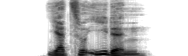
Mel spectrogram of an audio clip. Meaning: inflection of jazzoid: 1. strong genitive masculine/neuter singular 2. weak/mixed genitive/dative all-gender singular 3. strong/weak/mixed accusative masculine singular 4. strong dative plural
- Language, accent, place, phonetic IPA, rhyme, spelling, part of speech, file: German, Germany, Berlin, [jat͡soˈiːdn̩], -iːdn̩, jazzoiden, adjective, De-jazzoiden.ogg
